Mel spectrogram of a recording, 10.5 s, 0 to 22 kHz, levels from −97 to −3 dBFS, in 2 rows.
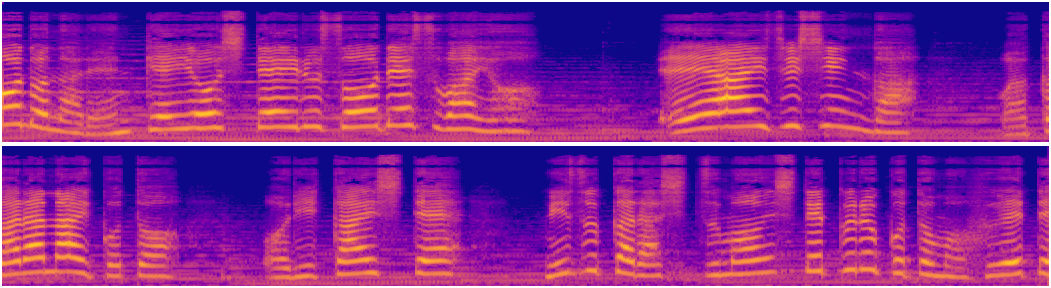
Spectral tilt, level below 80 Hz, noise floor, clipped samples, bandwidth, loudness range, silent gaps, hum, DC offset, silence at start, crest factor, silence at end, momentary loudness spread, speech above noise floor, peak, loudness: -2 dB/octave; -68 dBFS; -47 dBFS; under 0.1%; 17 kHz; 6 LU; none; none; under 0.1%; 0 s; 20 dB; 0 s; 15 LU; 23 dB; -4 dBFS; -24 LUFS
